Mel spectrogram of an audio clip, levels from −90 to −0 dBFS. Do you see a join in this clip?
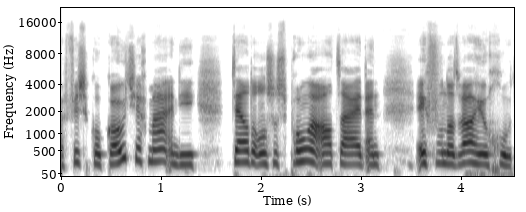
yes; 1 cut; at 3.0 s

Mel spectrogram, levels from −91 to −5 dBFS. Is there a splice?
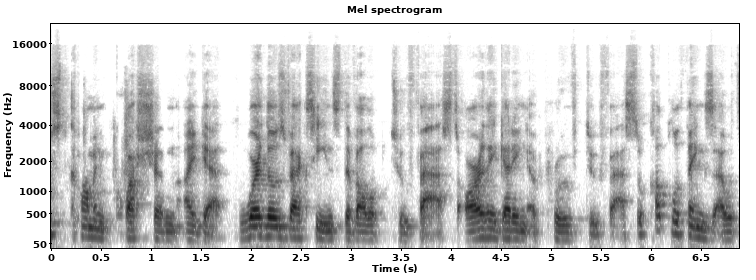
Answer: no; 0 cuts

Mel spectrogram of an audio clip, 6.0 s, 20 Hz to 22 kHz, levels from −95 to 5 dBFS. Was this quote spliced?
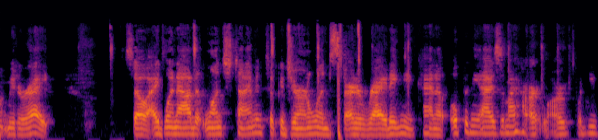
yes; 2 cuts; at 1.6 s, 3.3 s

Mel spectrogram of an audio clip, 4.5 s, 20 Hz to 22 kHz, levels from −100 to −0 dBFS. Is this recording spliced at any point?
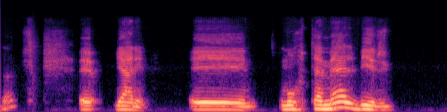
yes; 1 cut; at 1.0 s

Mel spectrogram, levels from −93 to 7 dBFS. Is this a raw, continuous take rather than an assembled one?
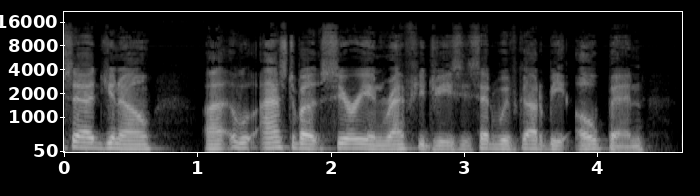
yes; 0 cuts

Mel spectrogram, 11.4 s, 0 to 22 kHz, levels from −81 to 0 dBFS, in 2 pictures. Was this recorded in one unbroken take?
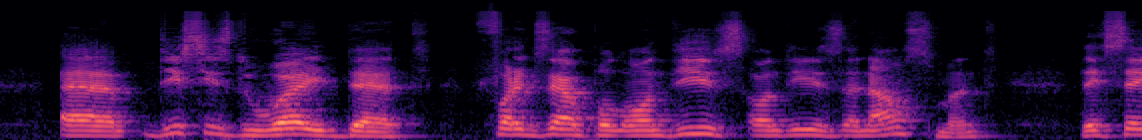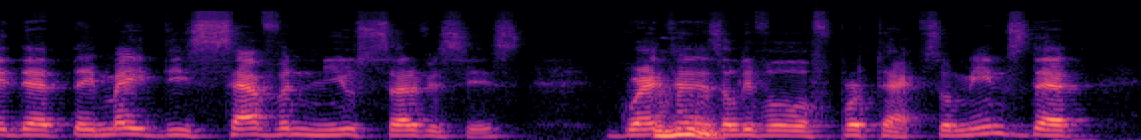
yes; 0 cuts

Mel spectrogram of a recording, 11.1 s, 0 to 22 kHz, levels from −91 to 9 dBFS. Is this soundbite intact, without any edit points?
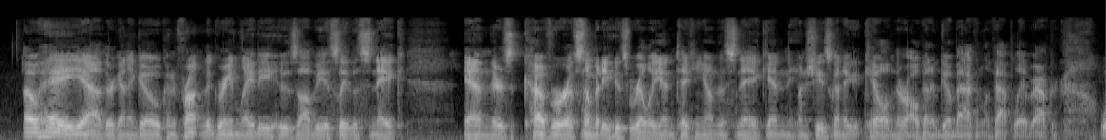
no; 2 cuts; at 6.3 s, 8.0 s

